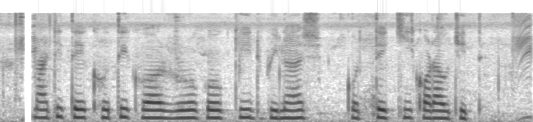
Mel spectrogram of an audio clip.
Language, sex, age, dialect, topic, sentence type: Bengali, female, <18, Rajbangshi, agriculture, question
